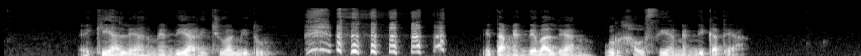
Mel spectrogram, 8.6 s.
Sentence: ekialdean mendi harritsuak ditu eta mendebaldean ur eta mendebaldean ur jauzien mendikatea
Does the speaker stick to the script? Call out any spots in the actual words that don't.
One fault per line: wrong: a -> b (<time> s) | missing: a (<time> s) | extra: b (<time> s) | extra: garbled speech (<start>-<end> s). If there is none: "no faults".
missing: eta mendebaldean ur (6.2 s)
